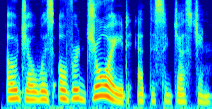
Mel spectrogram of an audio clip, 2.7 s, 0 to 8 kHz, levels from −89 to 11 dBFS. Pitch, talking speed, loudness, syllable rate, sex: 175 Hz, 135 wpm, -18 LUFS, 4.6 syllables/s, female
